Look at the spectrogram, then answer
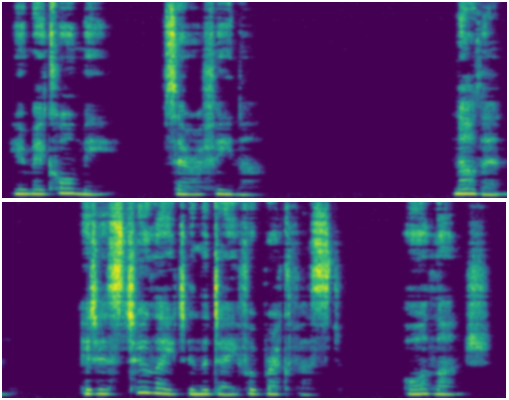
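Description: A woman whispers through an ASMR roleplay as the obedient, coolly formal maid of a vampire countess, her words soft, polite, measured and breathy. Her pitch is a little high, and she commits fully to the character voice.

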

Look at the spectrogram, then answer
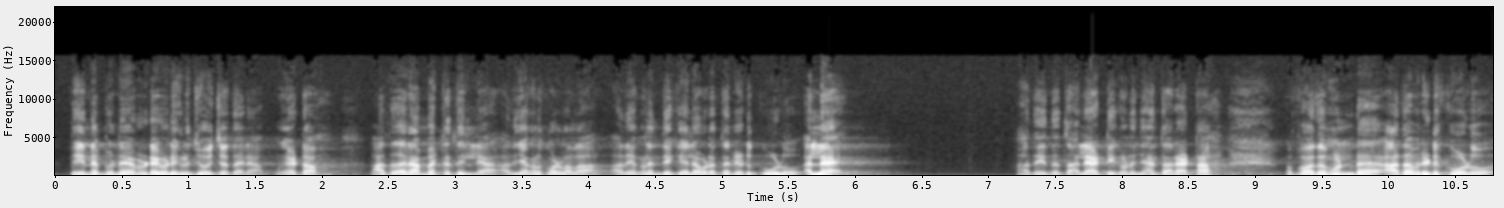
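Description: A man's voice: fairly high pitch, sharp tone. A man, a Keralan priest, preaching a casual, teasing sermon and leading his congregation in call-and-response. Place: church. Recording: echoey hall.

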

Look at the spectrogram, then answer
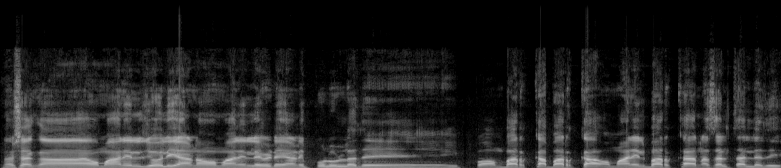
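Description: A man's voice: medium pitch, level tone, measured pace, a bit bright, smooth. A man with a northern Kerala Malabar accent chatting casually as a live-stream vlogger, greeting viewers and repeating his phrases and questions. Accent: northern Kerala (Malabar) Malayalam. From Kozhikode district, Kerala, India.

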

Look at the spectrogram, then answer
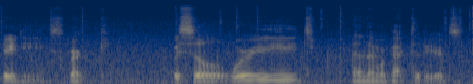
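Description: Sitting low and a little slow, his voice has a darkish tone, and a faint hiss or hum runs underneath. As a gaming video host, he casually thinks aloud about which options to pick, chuckling now and then.

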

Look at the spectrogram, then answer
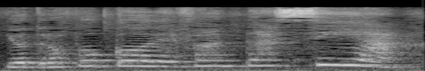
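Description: A woman's voice: high-pitched, normal speed. A woman preschool teacher leading a class routine with chants and action songs in a sing-song voice. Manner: animated, chanting and singing action rhymes. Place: classroom with children. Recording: roomy sound, mic at a distance.

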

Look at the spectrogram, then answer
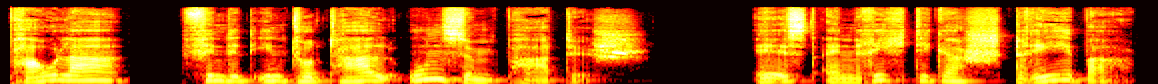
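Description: Male narrator for learner stories, slow deliberate reading, gravelly and husky. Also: on the high side, big pitch swings, no room sound, clean studio sound. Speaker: reader.

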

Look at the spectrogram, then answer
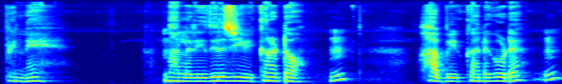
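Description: Woman doing a gentle young teacher soothing his sister. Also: fairly low pitch, steady tone, measured pace. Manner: soothing, coaxing.

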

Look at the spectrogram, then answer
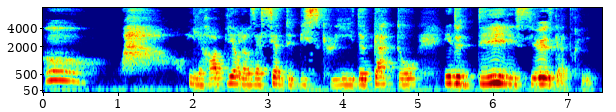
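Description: A woman reading a children's picture book aloud, expressive and adding little asides for children. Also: lowish voice, unhurried. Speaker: storybook reader. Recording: roomy echo.

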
